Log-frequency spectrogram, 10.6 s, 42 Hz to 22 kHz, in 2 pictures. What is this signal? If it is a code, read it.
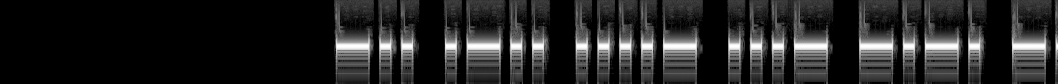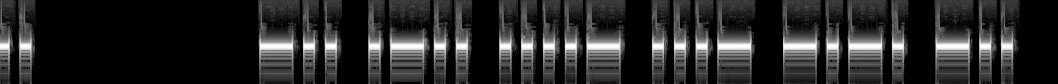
Morse code, heard as a keyed tone, about 22 wpm, 700 Hz. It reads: DL4VCD DL4VCD
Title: DXCC-100 Call Signs - 6 Characters - Repeated 2x - 22wpm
